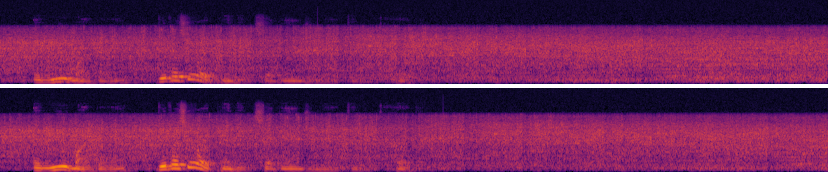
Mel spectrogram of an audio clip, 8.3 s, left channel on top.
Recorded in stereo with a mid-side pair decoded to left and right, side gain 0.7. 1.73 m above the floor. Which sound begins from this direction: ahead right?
A man speaking, at 0.3 s.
